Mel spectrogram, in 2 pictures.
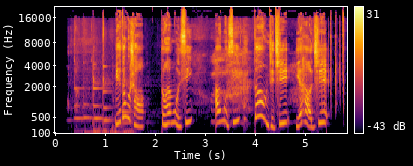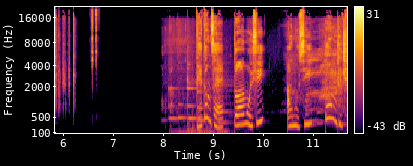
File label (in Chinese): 女 品牌广告; 安慕希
